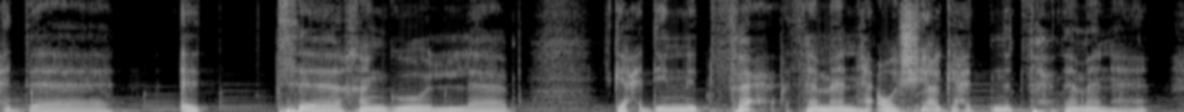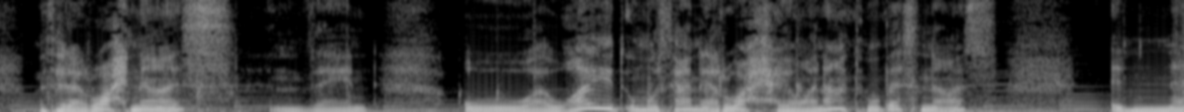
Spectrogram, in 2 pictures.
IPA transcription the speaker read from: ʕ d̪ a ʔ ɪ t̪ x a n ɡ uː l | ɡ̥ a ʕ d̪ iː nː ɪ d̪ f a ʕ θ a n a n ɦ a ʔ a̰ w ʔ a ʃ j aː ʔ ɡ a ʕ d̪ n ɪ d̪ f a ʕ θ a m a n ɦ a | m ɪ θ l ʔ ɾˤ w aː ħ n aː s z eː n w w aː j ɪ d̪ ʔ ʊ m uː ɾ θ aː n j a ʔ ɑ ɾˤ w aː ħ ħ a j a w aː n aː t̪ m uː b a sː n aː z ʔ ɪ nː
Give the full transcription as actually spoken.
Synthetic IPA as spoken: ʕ d̪ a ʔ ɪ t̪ x a n ɡ uː l | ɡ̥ a ʕ d̪ iː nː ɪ d̪ f a ʕ θ a m a n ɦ a ʔ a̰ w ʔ a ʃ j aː ʔ ɡ a ʕ d̪ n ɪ d̪ f a ʕ θ a m a n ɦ a | m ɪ θ l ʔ ɾˤ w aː ħ n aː s z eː n w w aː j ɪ d̪ ʔ ʊ m uː ɾ θ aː n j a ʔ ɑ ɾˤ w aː ħ ħ a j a w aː n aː t̪ m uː b a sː n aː s ʔ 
